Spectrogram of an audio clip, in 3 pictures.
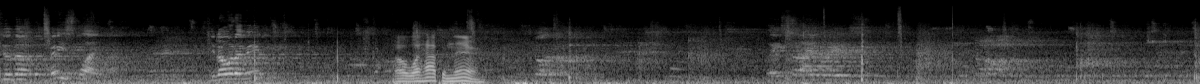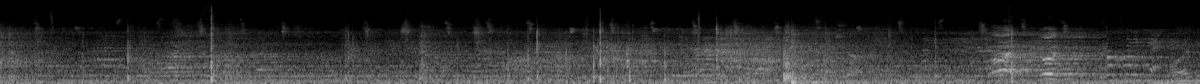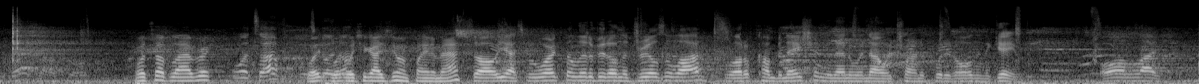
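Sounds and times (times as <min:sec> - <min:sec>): players' voices: 0:00.0 - 0:35.9
tennis balls bouncing: 0:04.9 - 0:22.3
tennis balls hit by racquets: 0:05.0 - 0:22.4, 0:24.1 - 0:24.7.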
